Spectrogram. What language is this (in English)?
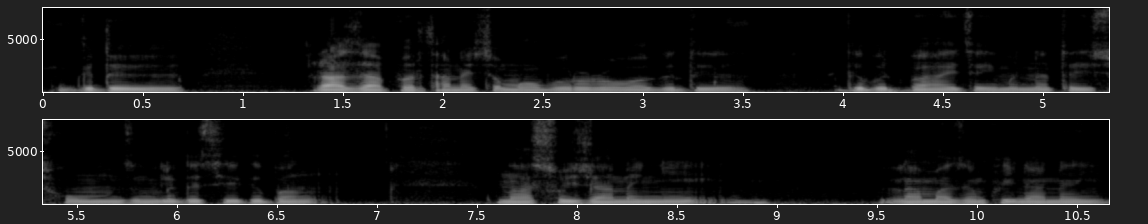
Bodo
